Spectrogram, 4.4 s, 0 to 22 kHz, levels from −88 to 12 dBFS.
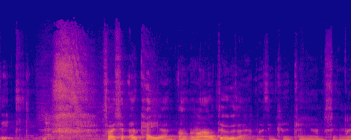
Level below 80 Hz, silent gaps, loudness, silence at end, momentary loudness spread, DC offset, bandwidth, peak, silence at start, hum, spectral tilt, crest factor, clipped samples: -68 dBFS; none; -26 LUFS; 0 s; 15 LU; under 0.1%; 19 kHz; -8 dBFS; 0 s; none; -5 dB/octave; 20 dB; under 0.1%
